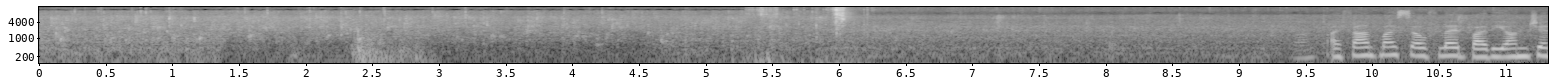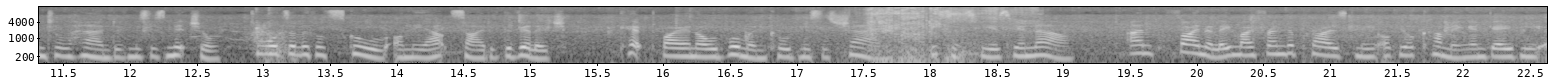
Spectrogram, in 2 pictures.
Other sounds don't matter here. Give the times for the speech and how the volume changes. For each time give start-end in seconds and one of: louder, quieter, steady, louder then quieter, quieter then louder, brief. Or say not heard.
9.4-22.5 steady.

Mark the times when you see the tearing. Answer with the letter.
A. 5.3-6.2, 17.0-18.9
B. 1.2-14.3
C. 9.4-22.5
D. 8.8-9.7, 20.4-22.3
A.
